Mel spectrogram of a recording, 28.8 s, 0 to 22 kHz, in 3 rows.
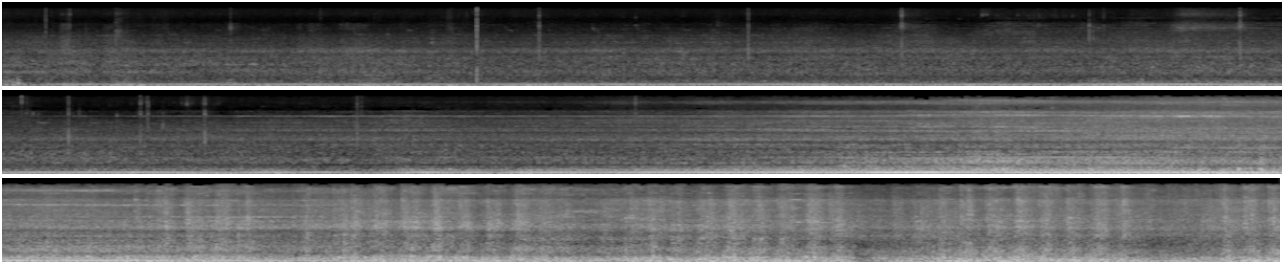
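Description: Vossloh G 1000 BB diesel-hydraulic locomotive running with a steady low engine drone that grows louder as it approaches and is loudest as it passes, about two-thirds of the way in. Loaded tank wagons then roll by, their wheels clicking over the rail joints.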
